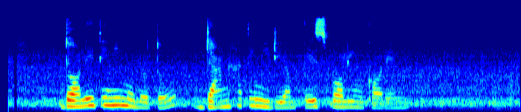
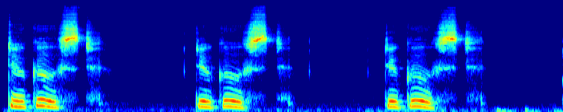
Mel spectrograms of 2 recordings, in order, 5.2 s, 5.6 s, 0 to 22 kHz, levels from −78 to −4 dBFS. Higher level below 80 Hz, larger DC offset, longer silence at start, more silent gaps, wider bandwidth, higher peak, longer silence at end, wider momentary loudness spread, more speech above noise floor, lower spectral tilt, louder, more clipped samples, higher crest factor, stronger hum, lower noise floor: second, -82 dBFS vs -60 dBFS; neither; about the same, 0.05 s vs 0.1 s; neither; second, 11.5 kHz vs 17 kHz; about the same, -6 dBFS vs -6 dBFS; second, 0 s vs 0.65 s; first, 25 LU vs 15 LU; second, 20 dB vs 43 dB; first, -5.5 dB/octave vs -3 dB/octave; second, -28 LUFS vs -22 LUFS; neither; about the same, 22 dB vs 20 dB; neither; second, -47 dBFS vs -66 dBFS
